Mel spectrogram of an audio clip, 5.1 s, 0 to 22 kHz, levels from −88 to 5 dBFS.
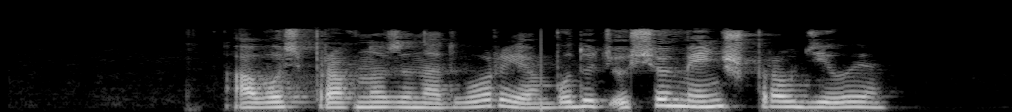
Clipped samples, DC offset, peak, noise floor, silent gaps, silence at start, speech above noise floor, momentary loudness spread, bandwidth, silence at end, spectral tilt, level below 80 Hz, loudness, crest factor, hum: under 0.1%; under 0.1%; -2 dBFS; -81 dBFS; none; 1.15 s; 64 dB; 6 LU; 7.8 kHz; 0.65 s; -6 dB/octave; -56 dBFS; -18 LUFS; 16 dB; none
